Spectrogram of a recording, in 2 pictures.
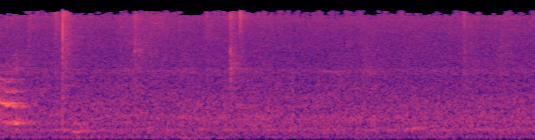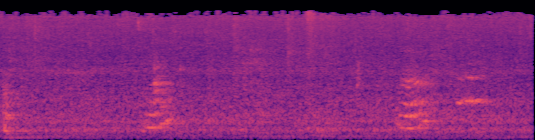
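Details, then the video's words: Xaxa, a blue golden British Shorthair mother cat, talking to her kitten Piano indoors: short soft chirping meows with harmonics at the start, then three brief chirrups spaced a few seconds apart over a quiet room hum. "The sound of the mother cat talking to her kittens is so sweet"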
